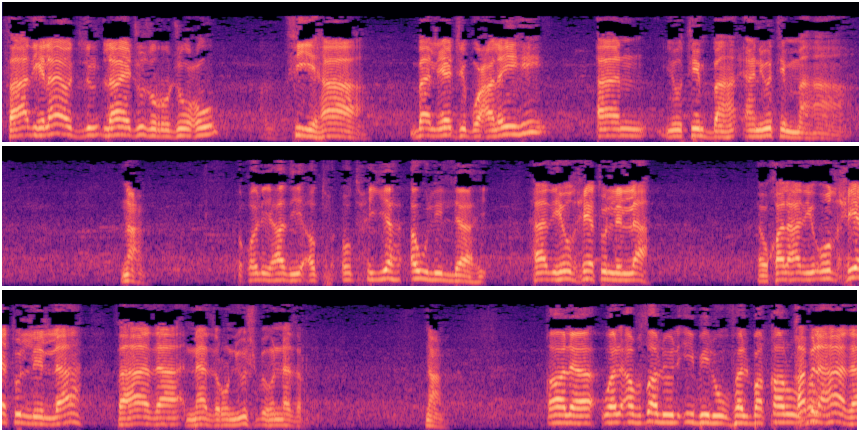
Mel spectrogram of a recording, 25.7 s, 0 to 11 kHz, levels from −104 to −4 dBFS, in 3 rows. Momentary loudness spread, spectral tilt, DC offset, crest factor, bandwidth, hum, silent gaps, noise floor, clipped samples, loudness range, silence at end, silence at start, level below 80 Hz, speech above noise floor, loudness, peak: 12 LU; -4.5 dB/octave; under 0.1%; 18 dB; 8 kHz; none; none; -47 dBFS; under 0.1%; 7 LU; 0 s; 0 s; -62 dBFS; 27 dB; -20 LUFS; -4 dBFS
